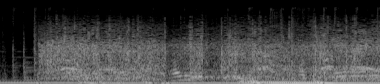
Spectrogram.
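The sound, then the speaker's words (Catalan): A crowd applauds steadily for a few seconds at the moment of the resignation of Andalusia's regional health minister over the suspicious mammograms scandal, a dense, continuous wash of clapping, with murmuring voices and some low rumbling mixed underneath. “Era amb aquest aplaudiments que d'una remassauen en moment de la dimissió de la consellera de Salut d'Andalusia per escàndol de les mamografies sospitoses”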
